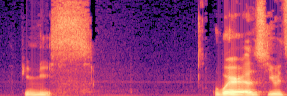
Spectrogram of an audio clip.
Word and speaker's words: finissent: You still don't pronounce it, but make sure that you emphasize on the is. Finissent.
